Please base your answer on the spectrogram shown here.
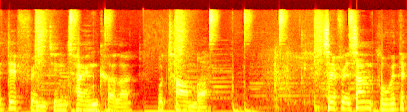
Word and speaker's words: timbre: This next musical element, pronounced timbre, is the tone colour of music.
